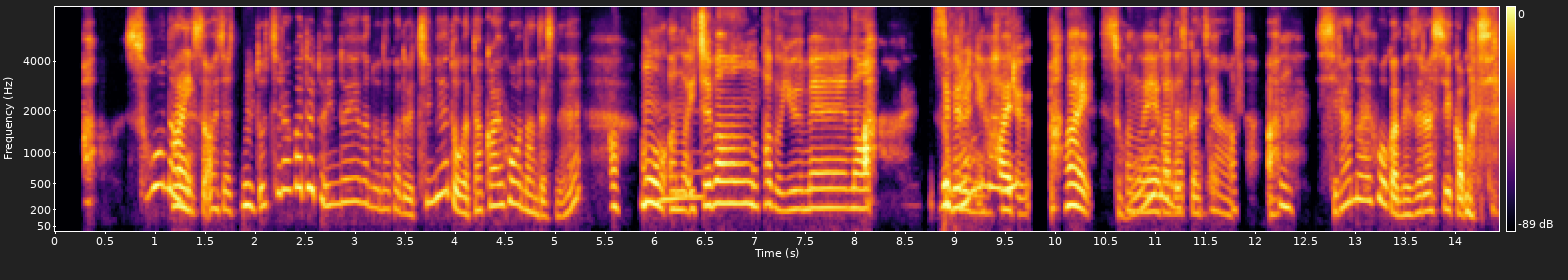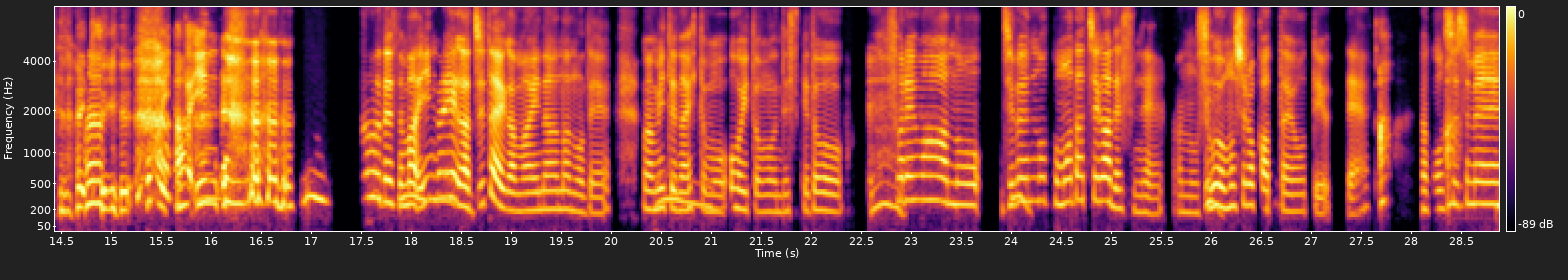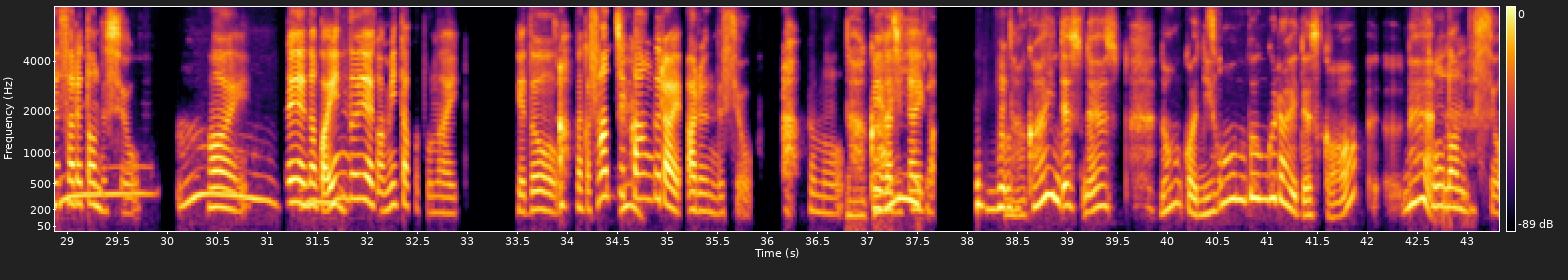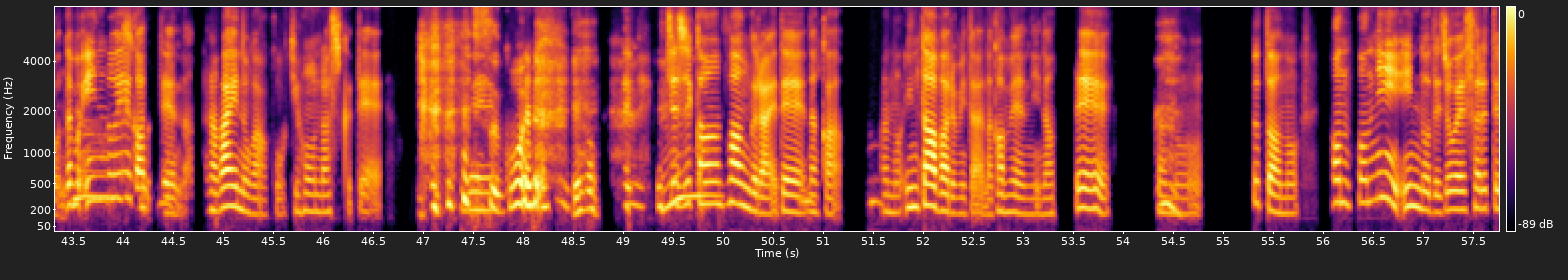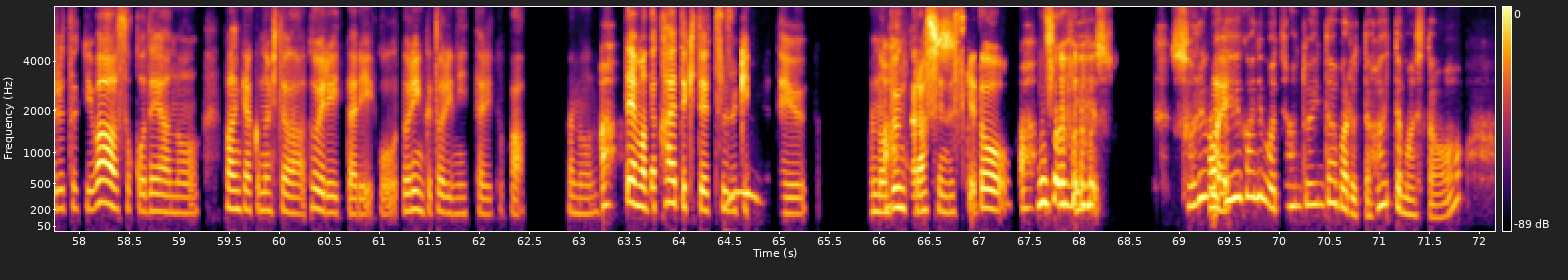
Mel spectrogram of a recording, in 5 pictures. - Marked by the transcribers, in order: laughing while speaking: "かもしれないという"; laugh; laugh; laughing while speaking: "え"; chuckle; laugh
- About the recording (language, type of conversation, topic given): Japanese, podcast, 好きな映画にまつわる思い出を教えてくれますか？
